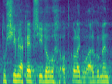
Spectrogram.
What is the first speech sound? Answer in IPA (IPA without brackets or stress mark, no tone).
t̪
